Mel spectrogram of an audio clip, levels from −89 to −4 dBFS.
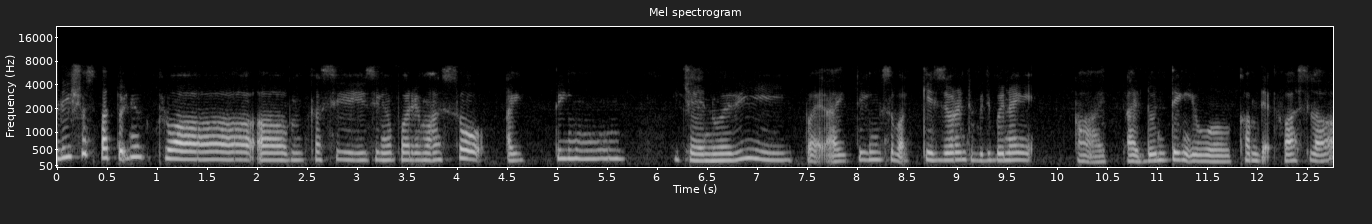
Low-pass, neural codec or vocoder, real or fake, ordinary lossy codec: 7.2 kHz; vocoder, 22.05 kHz, 80 mel bands, HiFi-GAN; fake; Opus, 24 kbps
